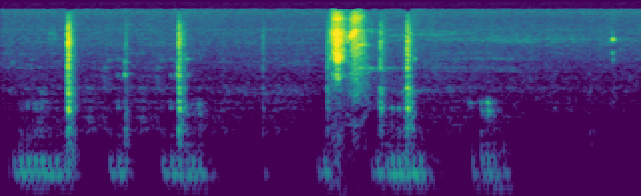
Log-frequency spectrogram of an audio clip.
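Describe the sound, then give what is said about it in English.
An emu's low, purring drumming call comes in a series of short, throbbing pulses with brief pauses between them, with a few faint clicks and rustles mixed in. “Was that coming out of their mouth? It sounded like purring.”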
